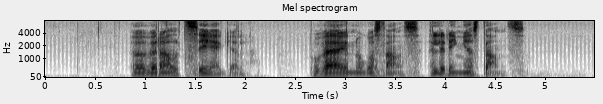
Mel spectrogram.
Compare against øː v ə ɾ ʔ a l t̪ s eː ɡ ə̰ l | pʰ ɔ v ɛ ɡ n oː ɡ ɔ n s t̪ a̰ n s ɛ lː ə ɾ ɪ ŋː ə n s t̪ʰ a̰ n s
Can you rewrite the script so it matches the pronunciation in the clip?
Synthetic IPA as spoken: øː v ə ɾ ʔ a l t̪ s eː ɡ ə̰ l | pʰ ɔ v ɛː ɡ n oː ɡ ɔ n s t̪ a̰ n s ɛ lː ə ɾ ɪ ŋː ə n s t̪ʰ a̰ n s

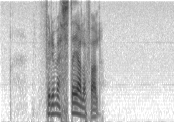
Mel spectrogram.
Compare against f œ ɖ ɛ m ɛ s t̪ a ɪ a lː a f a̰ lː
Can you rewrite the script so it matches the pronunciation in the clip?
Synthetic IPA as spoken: f œ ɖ ɛ m ɛ s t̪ a ɪ a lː a f a̰ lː

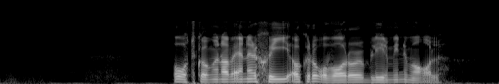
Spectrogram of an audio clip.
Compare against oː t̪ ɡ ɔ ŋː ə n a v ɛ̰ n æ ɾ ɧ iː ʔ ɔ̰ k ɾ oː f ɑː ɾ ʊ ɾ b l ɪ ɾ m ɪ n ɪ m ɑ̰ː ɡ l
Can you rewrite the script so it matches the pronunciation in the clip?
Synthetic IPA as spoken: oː t̪ ɡ ɔ ŋː ə n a v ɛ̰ n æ ɾ ɧ iː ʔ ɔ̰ k ɾ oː v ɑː ɾ ʊ ɾ b l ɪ ɾ m ɪ n ɪ m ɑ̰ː l

